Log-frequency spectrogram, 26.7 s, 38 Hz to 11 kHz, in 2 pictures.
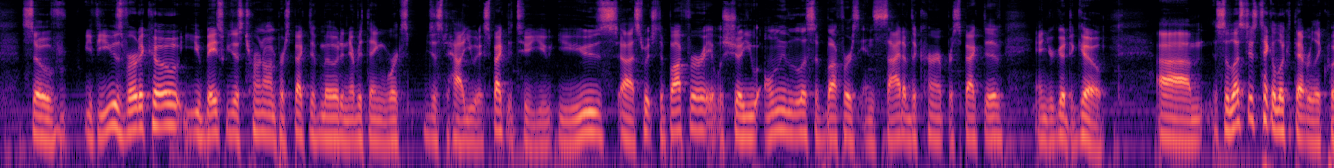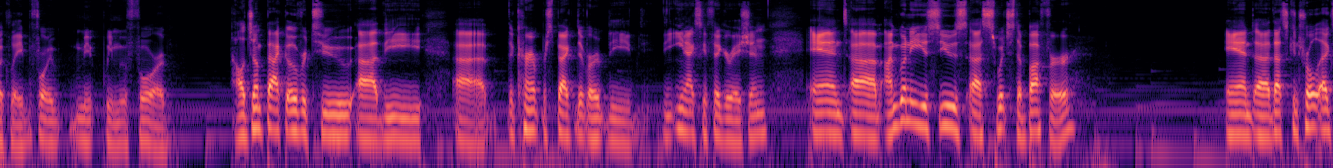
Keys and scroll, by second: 15.2 Down.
